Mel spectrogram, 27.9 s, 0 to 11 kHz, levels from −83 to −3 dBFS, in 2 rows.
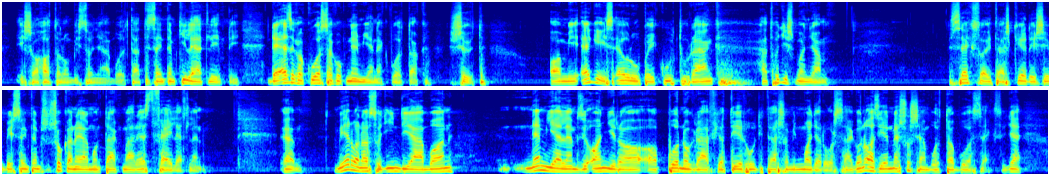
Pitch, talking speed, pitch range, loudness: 100 Hz, 120 wpm, 95-115 Hz, -26 LUFS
